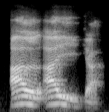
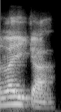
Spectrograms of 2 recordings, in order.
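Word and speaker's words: الأيكة: alikah ya seperti itu alikah ya Bukan laikah Ini kan ini yang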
